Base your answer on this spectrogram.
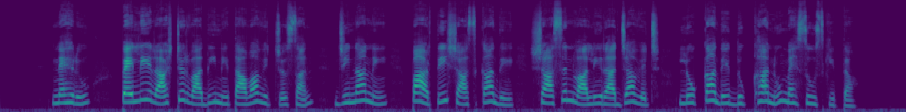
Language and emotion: Punjabi, neutral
